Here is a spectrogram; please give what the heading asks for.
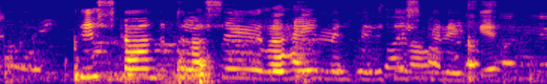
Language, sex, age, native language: Icelandic, female, 13, Icelandic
